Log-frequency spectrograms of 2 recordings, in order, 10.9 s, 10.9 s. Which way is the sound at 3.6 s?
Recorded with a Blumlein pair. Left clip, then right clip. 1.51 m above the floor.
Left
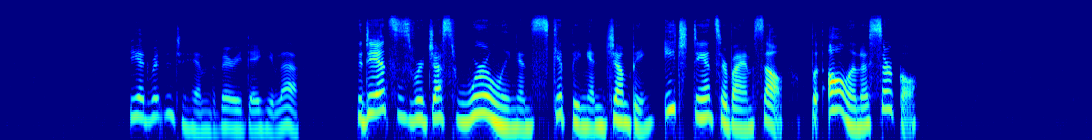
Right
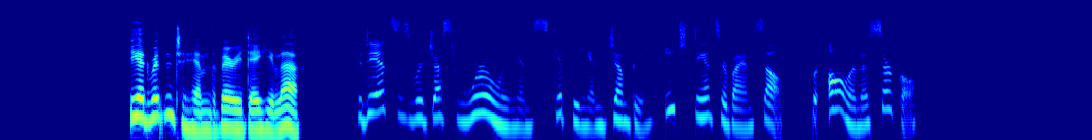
55° left.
